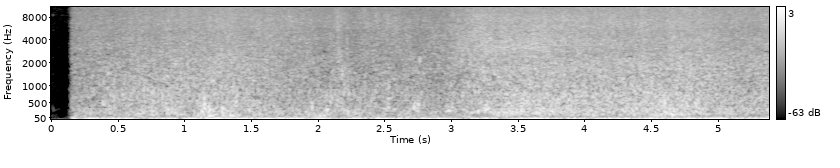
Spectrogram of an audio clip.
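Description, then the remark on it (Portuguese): Steady roar of sea waves along the shore at Quinta dos Ingleses, a dense continuous wash of surf with gusts of wind buffeting the microphone, no voices present. “e Inês Sousa Real rumou à Quinta dos Ingleses, que está em risco de desaparecer, e foi daí, frente ao mar, que lançou fortes críticas à Aliança Democrática”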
